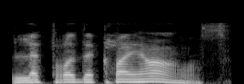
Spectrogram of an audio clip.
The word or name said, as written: lettre de creance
